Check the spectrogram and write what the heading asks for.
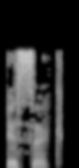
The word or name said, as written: issac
